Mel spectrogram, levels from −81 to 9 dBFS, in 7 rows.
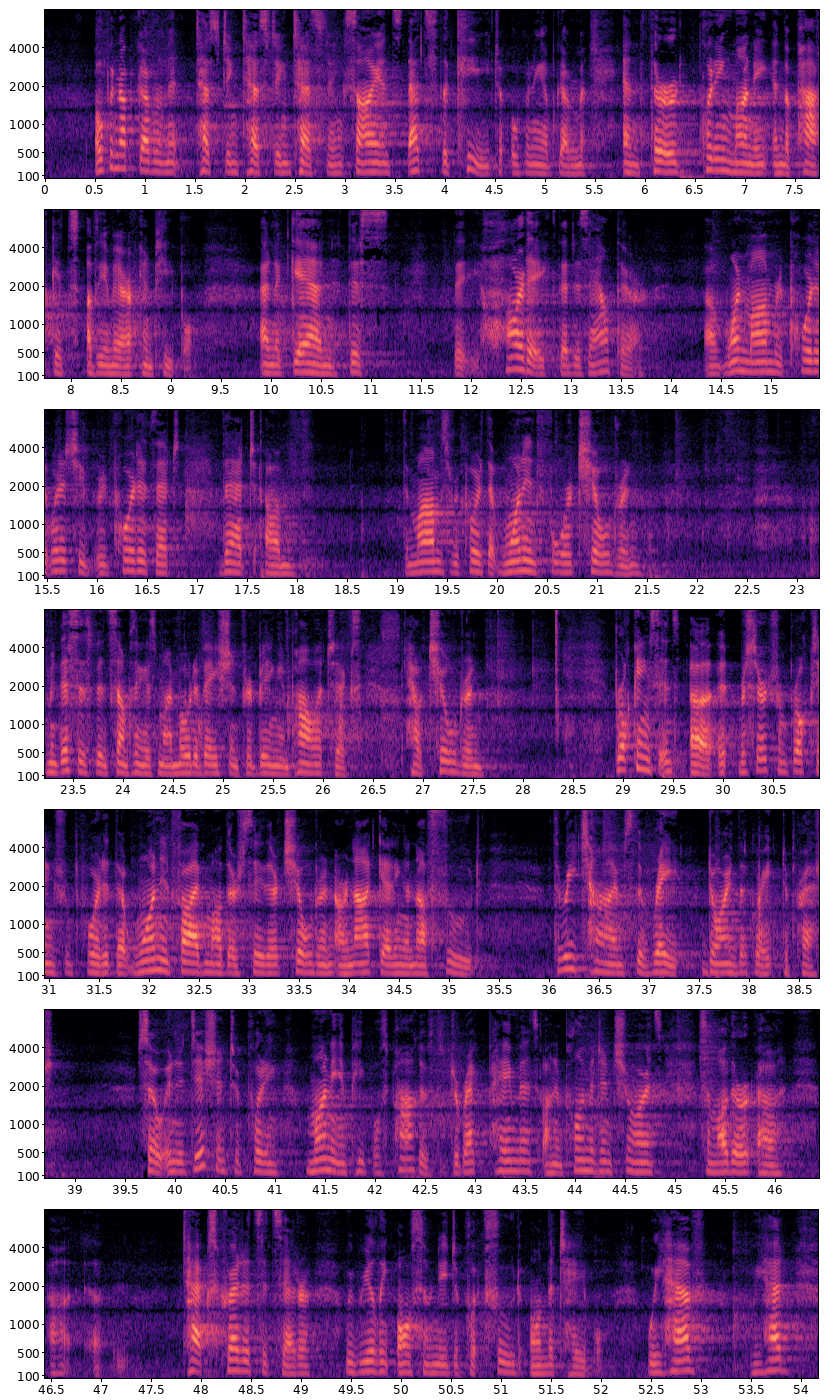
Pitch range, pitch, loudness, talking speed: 145-175 Hz, 160 Hz, -21 LUFS, 140 wpm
